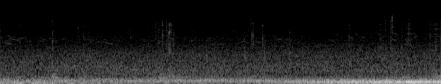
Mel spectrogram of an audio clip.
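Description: Low outdoor rumble that dips in the middle and grows louder near the end, where a steady low hum comes in.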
